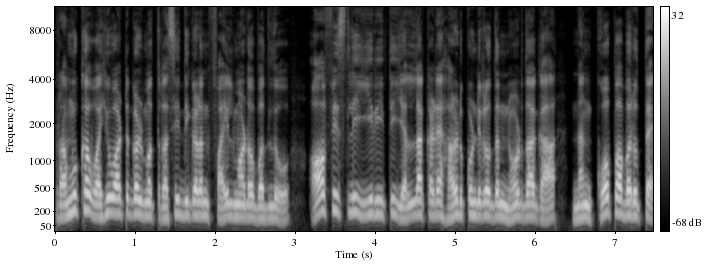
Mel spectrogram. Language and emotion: Kannada, angry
